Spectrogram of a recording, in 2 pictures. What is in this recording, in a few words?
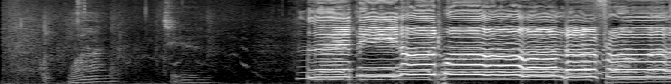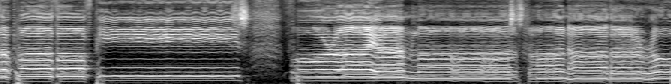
alto, choir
